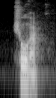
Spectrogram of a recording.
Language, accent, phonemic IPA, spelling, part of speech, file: French, France, /ʃo.vɛ̃/, chauvin, adjective / noun, LL-Q150 (fra)-chauvin.wav
- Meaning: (adjective) jingoist (which demonstrates an excessive patriotism or an eagerness for national superiority)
